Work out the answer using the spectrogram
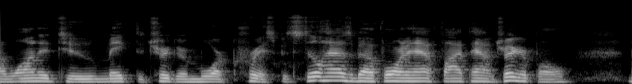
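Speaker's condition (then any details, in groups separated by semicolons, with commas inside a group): No condition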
